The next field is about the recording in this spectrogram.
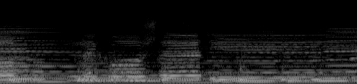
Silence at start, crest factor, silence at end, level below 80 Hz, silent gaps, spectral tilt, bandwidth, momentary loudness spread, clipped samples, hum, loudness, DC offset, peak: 0 s; 14 dB; 0 s; -58 dBFS; none; -8 dB/octave; 11 kHz; 3 LU; under 0.1%; none; -34 LUFS; under 0.1%; -20 dBFS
